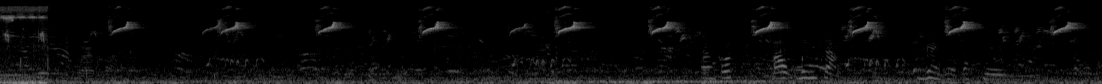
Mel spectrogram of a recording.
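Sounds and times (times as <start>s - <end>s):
bird chirping: 0.0s - 0.5s.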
